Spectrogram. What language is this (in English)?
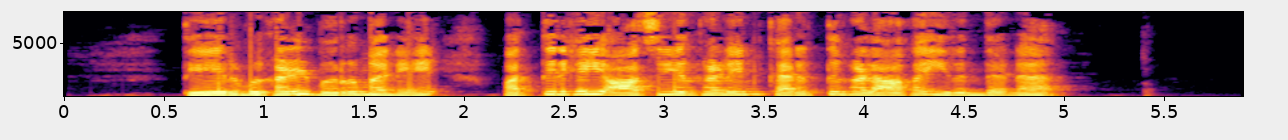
Tamil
